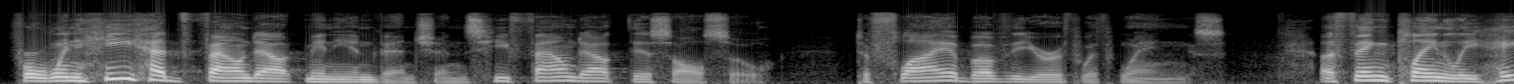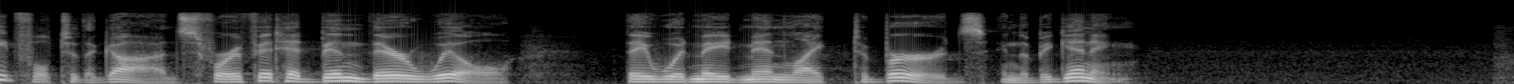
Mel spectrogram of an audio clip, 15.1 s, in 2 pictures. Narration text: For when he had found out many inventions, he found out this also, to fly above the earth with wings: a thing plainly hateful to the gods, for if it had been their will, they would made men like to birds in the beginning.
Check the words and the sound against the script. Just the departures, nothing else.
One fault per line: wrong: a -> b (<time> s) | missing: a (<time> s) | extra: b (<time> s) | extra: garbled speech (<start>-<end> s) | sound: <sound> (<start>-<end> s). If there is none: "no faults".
no faults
